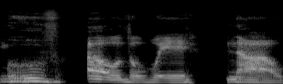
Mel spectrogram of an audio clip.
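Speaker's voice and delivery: firm, authoritative, commanding voice. Player character ordering a crowd blocking the tavern, in a commanding voice. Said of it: "with a very commanding voice".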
